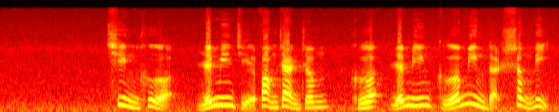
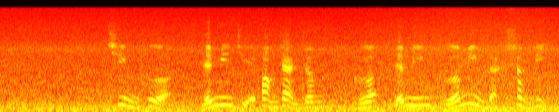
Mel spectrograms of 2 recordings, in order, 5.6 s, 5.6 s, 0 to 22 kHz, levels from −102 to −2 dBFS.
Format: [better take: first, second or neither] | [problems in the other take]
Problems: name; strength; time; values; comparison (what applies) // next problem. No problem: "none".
first | hiss; loud; throughout; 3 dB below the speech; faint in the first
